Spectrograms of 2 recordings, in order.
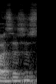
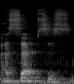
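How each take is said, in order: First: The word has no p sound in it. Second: The word has a p sound before s. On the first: The speaker calls it wrong. "एसेसिस ना बोल के" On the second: The speaker calls it right. "एसेप्सिस कहा जाएगा इसको"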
